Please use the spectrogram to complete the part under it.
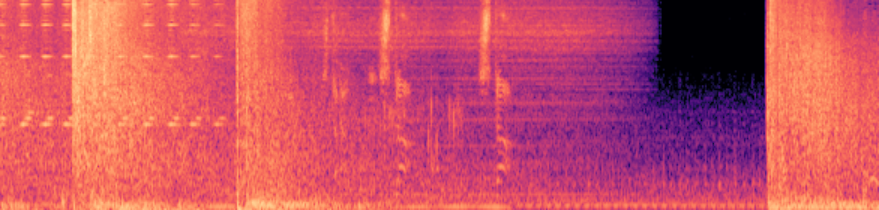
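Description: Heavy explosions boom and roll away.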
